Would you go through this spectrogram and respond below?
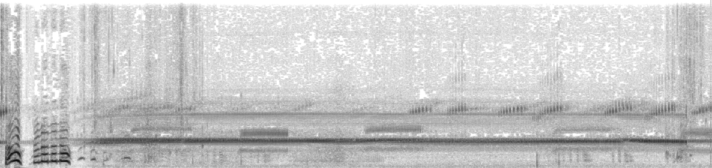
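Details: A loud, steady, unbroken frog trill from the St. Olaf College Natural Lands during frog catching, held for most of the clip, opened by a few sliding squeaky sounds and faint upslurred calls behind.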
